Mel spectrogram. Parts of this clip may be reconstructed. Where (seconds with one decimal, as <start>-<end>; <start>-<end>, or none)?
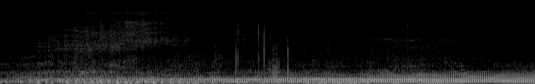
0.5-5.4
